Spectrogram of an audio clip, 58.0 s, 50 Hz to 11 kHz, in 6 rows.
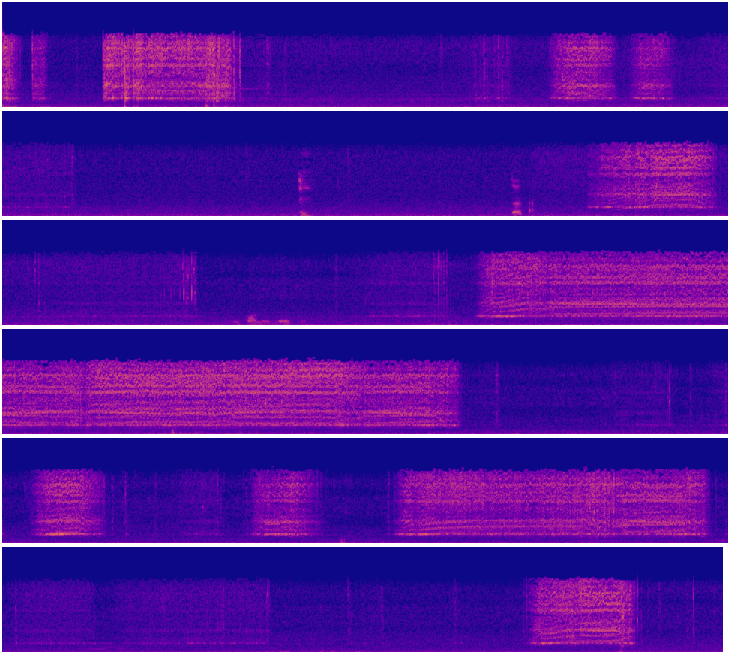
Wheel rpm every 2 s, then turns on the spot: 110, 140, 0, 30, 30, 10, 0, 0, 20, 70, 20, 0, 30, 150, 160, 160, 160, 80, 10, 40, 20, 30, 130, 150, 20, 30, 0, 20, 70.
8-12 18-22 48-52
